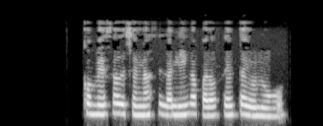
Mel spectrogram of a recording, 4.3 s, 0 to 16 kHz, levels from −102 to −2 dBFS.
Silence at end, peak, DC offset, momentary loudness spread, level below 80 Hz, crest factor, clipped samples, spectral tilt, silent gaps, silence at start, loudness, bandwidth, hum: 0.5 s; 0 dBFS; under 0.1%; 6 LU; -66 dBFS; 14 dB; under 0.1%; -4.5 dB/octave; none; 1.1 s; -14 LUFS; 9.4 kHz; none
